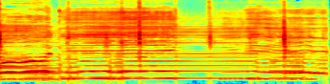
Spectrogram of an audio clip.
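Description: Hindustani hori song: a male tenor voice bends up into a note and holds it over the harmonium's sustained reedy drone, while the tabla keeps time with sharp strokes and low bass-drum thumps.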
